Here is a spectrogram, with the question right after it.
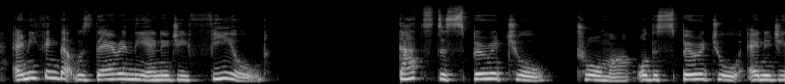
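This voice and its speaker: A woman from Kenya, a spiritual healer, talking in a slow, deliberate monologue that she punctuates with "right?". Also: mid-range voice, warm tone. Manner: slow, deliberate, with tag questions. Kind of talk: reflective monologue.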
